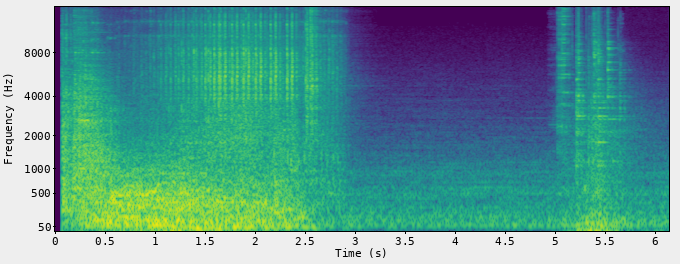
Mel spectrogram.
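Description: Designed sound effects for a sports title graphic. A loud, grinding metallic rush lasts nearly three seconds and stops abruptly, leaving a low rumble. About five seconds in comes a short run of rapid metallic clicks.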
